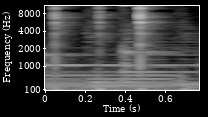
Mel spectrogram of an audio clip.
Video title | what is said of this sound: Mini Haul - Mickey Main Attraction 3 | it's a good heavy key it's metal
